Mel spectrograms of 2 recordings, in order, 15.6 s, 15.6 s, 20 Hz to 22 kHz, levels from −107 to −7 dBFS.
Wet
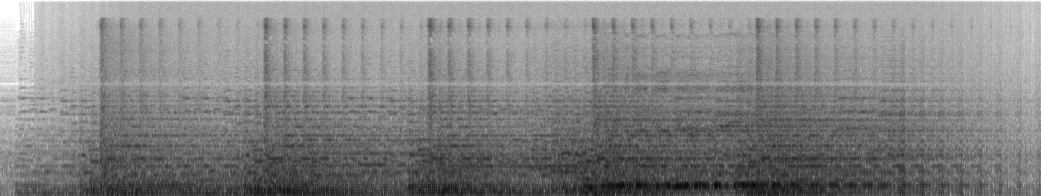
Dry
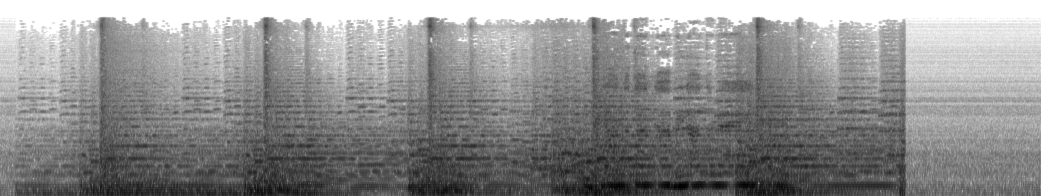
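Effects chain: notch 4500 Hz, Q 6.2; lo-fi delay 0.291 s, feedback 80%, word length 7-bit, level -5 dB; gain -4.5 dB

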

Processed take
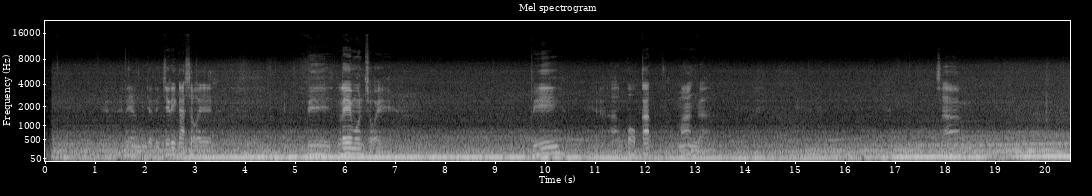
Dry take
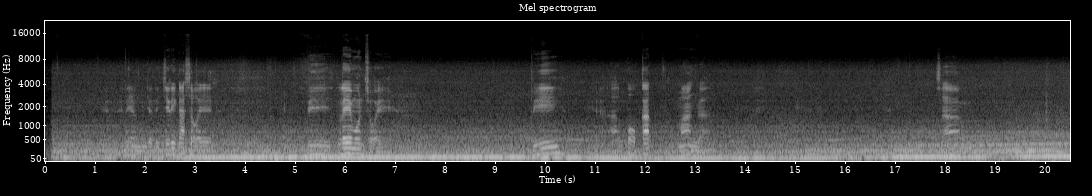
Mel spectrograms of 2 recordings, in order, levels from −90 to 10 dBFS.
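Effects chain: fifteen-band EQ 100 Hz +4 dB, 1000 Hz -10 dB, 2500 Hz +3 dB

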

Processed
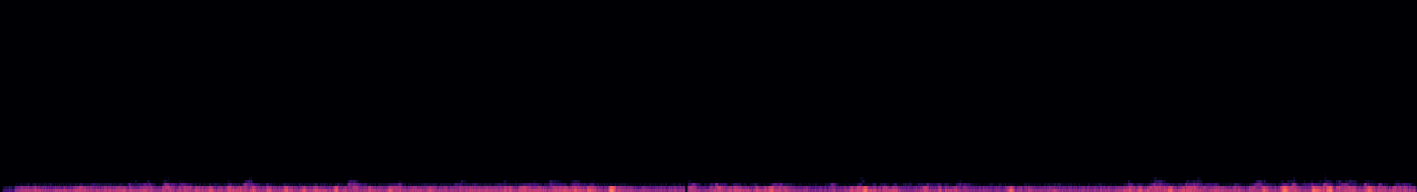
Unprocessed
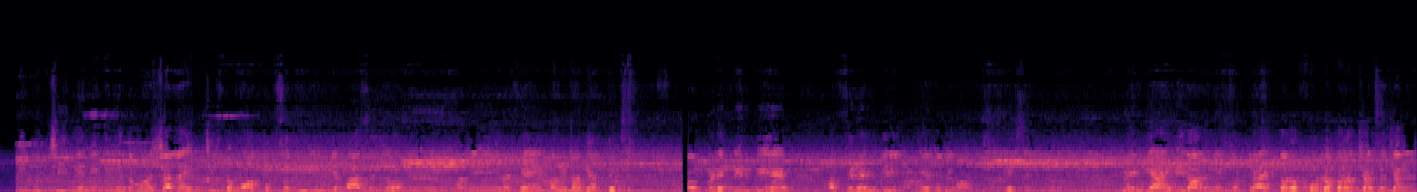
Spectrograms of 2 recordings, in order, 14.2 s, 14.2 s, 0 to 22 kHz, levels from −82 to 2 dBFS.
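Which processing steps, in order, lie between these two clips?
grains, spray 21 ms, pitch spread up and down by 7 st; ladder low-pass 450 Hz, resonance 65%

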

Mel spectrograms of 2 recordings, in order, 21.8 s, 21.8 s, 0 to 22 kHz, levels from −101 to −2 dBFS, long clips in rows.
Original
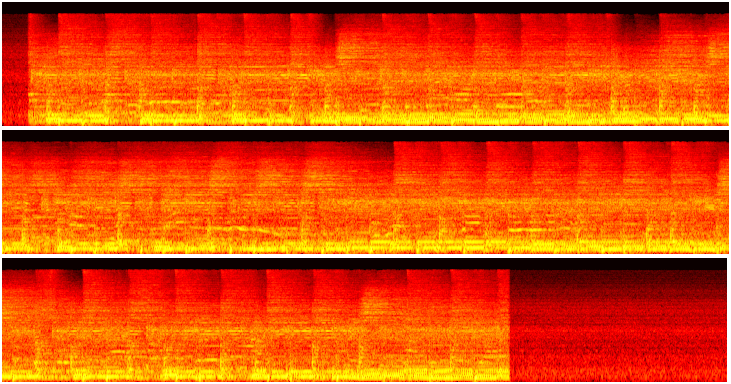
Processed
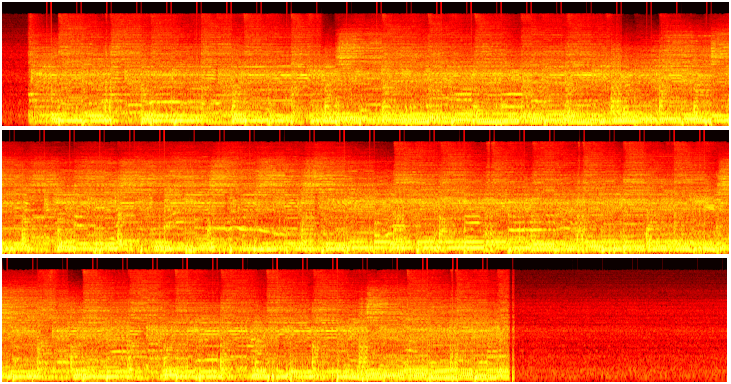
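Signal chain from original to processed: crackling interface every 0.30 s, samples 2048, repeat, from 0.4; gain +6 dB

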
